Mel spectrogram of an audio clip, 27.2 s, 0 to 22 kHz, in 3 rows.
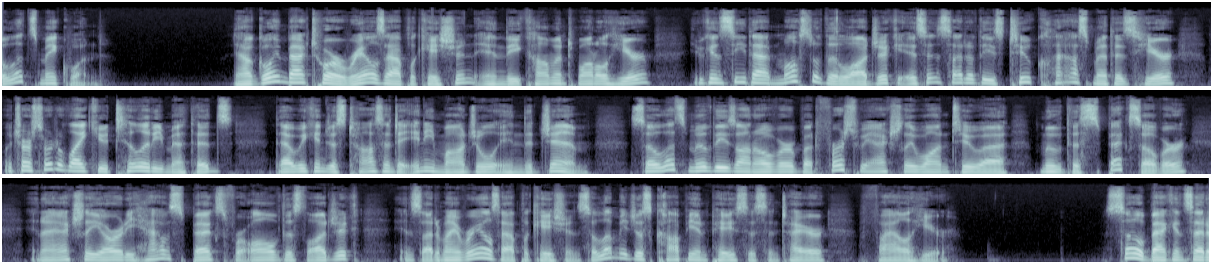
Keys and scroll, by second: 13.4 super+c, 23.8 super+a, 24.8 super+c.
